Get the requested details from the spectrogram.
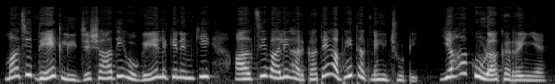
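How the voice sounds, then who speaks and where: Woman voicing a fed-up cartoon daughter-in-law, grumbling, lower-pitched, faint music behind. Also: sing-song, a little fast, mellow. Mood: annoyed. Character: fed-up, grumbling young housewife. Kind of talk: cartoon voice acting.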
